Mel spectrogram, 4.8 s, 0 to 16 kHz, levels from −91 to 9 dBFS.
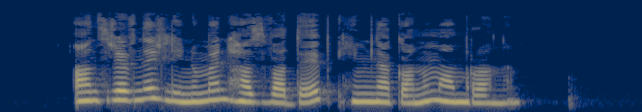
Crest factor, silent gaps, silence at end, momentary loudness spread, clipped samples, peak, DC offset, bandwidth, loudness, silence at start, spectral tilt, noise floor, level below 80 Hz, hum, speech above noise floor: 16 dB; none; 0.95 s; 7 LU; under 0.1%; -10 dBFS; under 0.1%; 10 kHz; -26 LUFS; 0.55 s; -5 dB/octave; -80 dBFS; -80 dBFS; none; 55 dB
